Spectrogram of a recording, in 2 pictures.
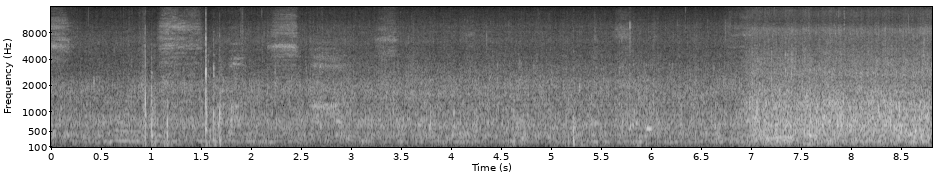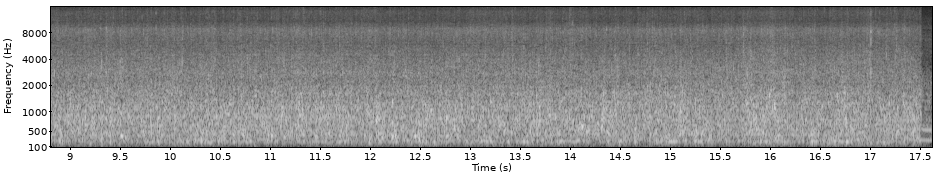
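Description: River water running, quieter at first with a few light clicks, then from about seven seconds in a small rocky cascade pouring over rocks, a loud, steady rush.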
